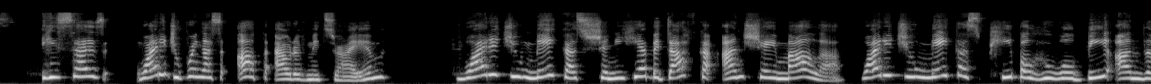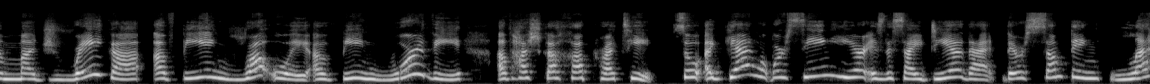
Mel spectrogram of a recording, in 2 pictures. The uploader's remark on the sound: These sessions are held on Zoom every week.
